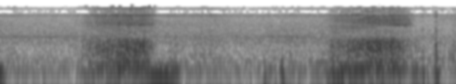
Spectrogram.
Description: Snoring Sound Effect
